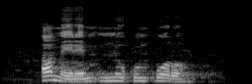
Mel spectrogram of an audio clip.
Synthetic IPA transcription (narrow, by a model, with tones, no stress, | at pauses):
ɔ˦me˨ɾe˨m̩˦n̩˦nu˦kʷu˦ŋ͡m̩˦k͡pʊ˦ɾʊ˦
